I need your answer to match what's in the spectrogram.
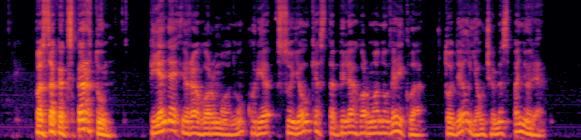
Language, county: Lithuanian, Šiauliai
